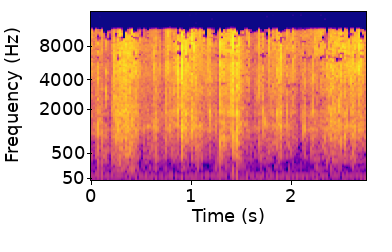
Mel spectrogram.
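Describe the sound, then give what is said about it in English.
Crinkling and rustling of a wrapper as a 1991-92 Pro Set hockey card pack is opened: a steady, bright crackle that runs throughout, with several sharper crunches and no voices. “But, all right, let's get into this hockey card, shall we? We'll do this first. Here we go.”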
